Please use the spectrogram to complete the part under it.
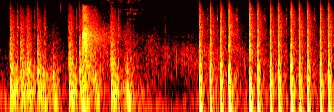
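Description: Rapid bursts of gunfire in the video game PUBG New State ring out, first scattered and then a sharp, evenly spaced volley of about a dozen shots near the end.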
